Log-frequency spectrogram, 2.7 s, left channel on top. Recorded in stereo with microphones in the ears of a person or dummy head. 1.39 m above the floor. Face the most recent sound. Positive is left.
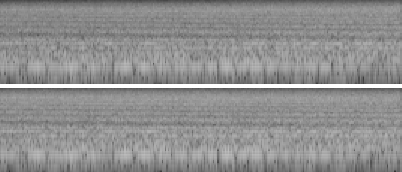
turn(degrees=0)  # may be behind; listen again after turning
